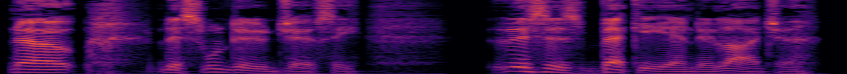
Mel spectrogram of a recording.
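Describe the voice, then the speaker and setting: A man with a deep voice speaks in an animated, unhurried way, recorded dry with studio quality. He plays a wry, understated middle-aged man with a London accent who reluctantly serves as the town's police chief.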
